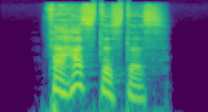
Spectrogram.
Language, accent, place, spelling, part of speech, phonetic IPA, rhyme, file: German, Germany, Berlin, verhasstestes, adjective, [fɛɐ̯ˈhastəstəs], -astəstəs, De-verhasstestes.ogg
- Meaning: strong/mixed nominative/accusative neuter singular superlative degree of verhasst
